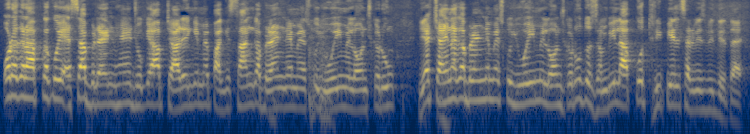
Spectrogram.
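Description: A young man with a high, bright-sounding voice talks fast and salesy, walking through a big indoor warehouse. He keeps tacking on little check-ins as he pitches each item, and a lapel mic keeps his voice close and clear. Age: young adult. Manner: brisk salesy patter, keeps adding "theek hai". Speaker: business vlogger. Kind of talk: walk-through product pitch.

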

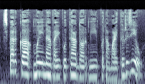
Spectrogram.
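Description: A reader voicing a middle-aged wife who asks her tired husband gentle, worried questions in an audiobook. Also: medium pitch, slight background noise, natural voice. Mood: concerned.

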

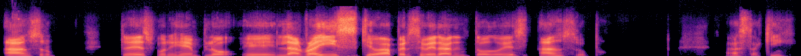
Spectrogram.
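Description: A man teaching a live Greek class, explaining slowly and checking in with his students as he goes. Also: mid-range voice, bright, forceful tone, clear, resonant tone, dry recording. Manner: slow, explanatory, repeats and checks with "¿verdad?".

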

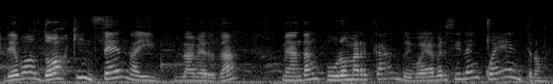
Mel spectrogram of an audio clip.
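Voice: mid-range voice, sing-song, moderate pace, close to an everyday voice. An actor playing a worried village woman in debt who comes pleading for a loan, in a comedy sketch. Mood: anxious. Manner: pleading and anxious. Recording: distant voice over loud music.

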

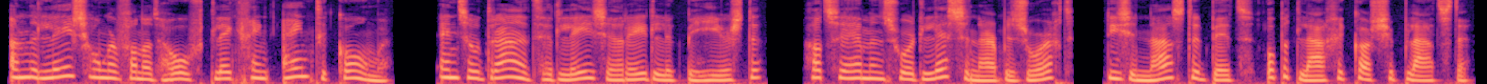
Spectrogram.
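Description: A woman calmly reading a children's book aloud. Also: mid-range voice, normal speed, no echo, clean studio sound. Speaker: reader.

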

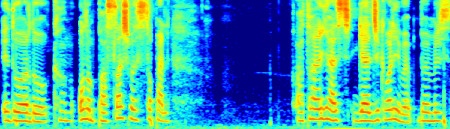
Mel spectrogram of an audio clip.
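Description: A woman giving casual gameplay commentary on a mobile football match, excitable and scolding her players, her voice sounding a little hoarse. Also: mid-range voice, moderate pace.

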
